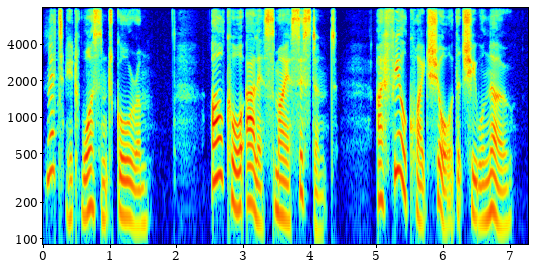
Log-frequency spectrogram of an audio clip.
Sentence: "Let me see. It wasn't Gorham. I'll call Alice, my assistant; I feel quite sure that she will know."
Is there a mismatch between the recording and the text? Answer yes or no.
yes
